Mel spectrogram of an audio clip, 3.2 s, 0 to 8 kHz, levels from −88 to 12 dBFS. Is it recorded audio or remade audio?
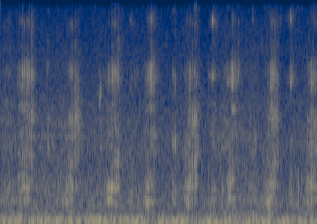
recorded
